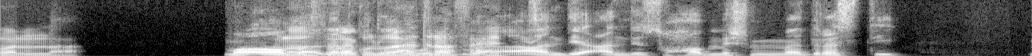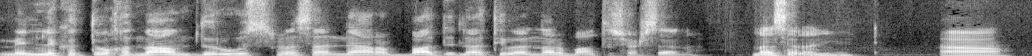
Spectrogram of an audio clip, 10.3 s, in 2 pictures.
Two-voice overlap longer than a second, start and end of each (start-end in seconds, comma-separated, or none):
1.4-2.9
